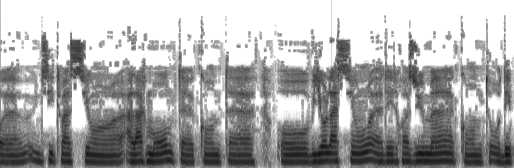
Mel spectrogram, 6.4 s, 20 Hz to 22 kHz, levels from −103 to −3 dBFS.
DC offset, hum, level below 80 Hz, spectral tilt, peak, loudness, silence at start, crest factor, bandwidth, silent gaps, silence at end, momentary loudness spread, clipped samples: under 0.1%; none; -52 dBFS; -4.5 dB/octave; 0 dBFS; -17 LUFS; 0 s; 18 dB; 13 kHz; none; 0 s; 6 LU; under 0.1%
